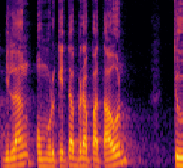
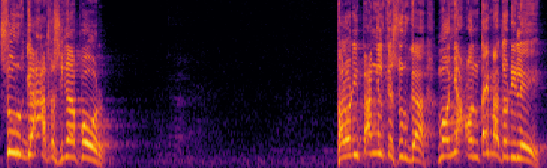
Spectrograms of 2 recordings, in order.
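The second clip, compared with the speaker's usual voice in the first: preaching at full force; 12 semitones higher than usual. Acted. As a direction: hammer it at the crowd. Preacher rails at congregation.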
